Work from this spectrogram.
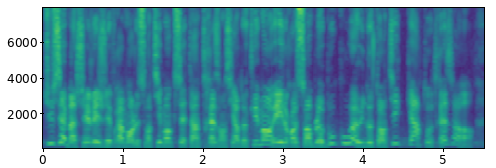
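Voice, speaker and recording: High, lively vampire dad. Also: male voice, fast, a little hiss or hum. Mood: cheerful. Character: cheerful eager vampire father, polite bank clerk. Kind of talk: cartoon voice acting. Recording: music under the voice.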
